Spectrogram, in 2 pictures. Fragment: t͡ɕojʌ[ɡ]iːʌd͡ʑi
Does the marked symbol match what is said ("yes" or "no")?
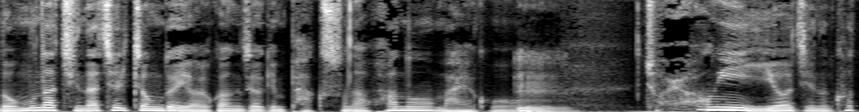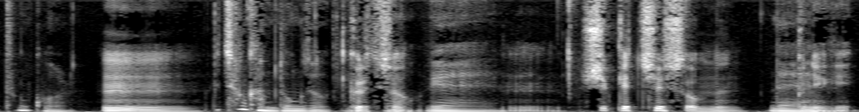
no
